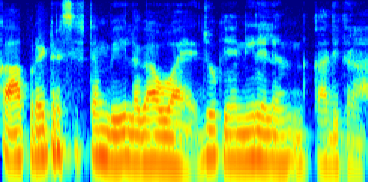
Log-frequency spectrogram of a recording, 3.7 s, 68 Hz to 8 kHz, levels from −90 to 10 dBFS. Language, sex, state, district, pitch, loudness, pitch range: Urdu, male, Uttar Pradesh, Budaun, 120 Hz, -17 LUFS, 115-130 Hz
